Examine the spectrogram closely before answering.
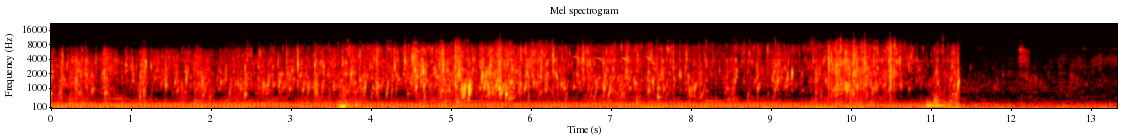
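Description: Many catfish thrashing in shallow muddy water, making a dense crackle of splashes and trickling water over a low steady hum. It cuts off abruptly about eleven seconds in, leaving a quieter outdoor background.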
